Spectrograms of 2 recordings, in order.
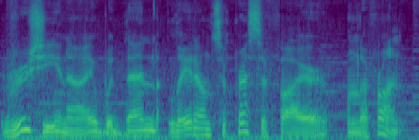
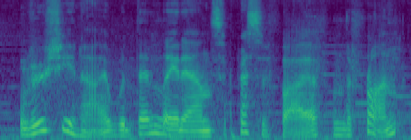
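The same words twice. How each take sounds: First: It is read in the speaker's ordinary accent. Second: It is read in an American Southern accent.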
